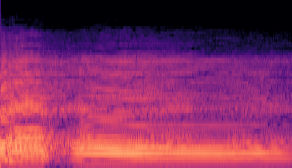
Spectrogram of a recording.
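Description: Cannonball tenor saxophone played solo: a quick falling run that settles into one long held low note.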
